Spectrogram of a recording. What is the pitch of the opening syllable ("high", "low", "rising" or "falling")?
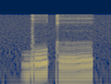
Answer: rising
